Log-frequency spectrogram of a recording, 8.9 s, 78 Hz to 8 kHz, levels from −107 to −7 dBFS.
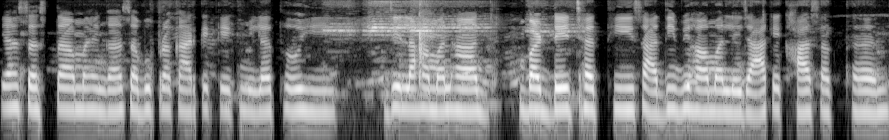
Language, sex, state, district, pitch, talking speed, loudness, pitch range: Chhattisgarhi, female, Chhattisgarh, Rajnandgaon, 210 Hz, 135 wpm, -20 LUFS, 200-220 Hz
